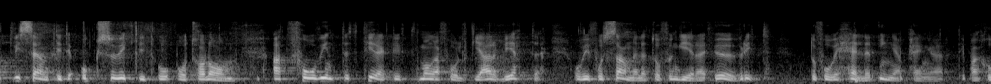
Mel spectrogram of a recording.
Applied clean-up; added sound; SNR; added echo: none; none; none; none.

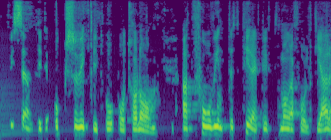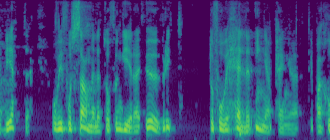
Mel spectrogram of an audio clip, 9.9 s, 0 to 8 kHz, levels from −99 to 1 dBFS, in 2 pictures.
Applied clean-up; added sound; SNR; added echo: classical method spectral subtraction.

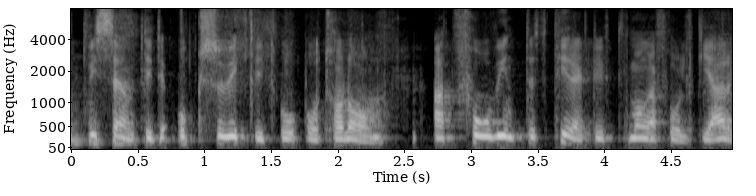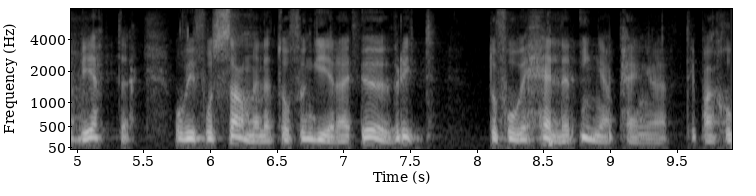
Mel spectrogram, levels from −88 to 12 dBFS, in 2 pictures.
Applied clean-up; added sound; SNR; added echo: neural mask model RNNoise.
